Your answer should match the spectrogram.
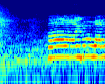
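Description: A woman's voice holding one long, steady high note, beginning about a second in.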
